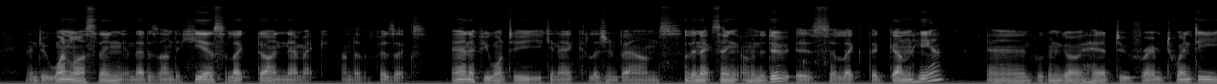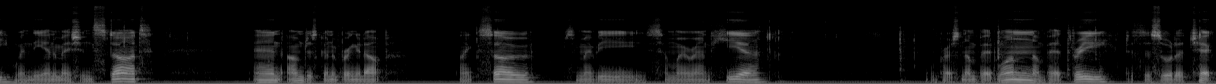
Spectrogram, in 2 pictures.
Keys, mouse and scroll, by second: 6.8-8.1 middle drag, 8.6-10.1 middle drag, 15.3 g, 19.9 g, 21.2 KP_1, 22.2 KP_3, 24.2 g.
